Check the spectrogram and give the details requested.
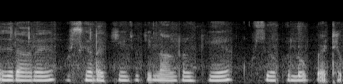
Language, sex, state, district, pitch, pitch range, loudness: Hindi, female, Bihar, Araria, 190 Hz, 185-195 Hz, -18 LUFS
